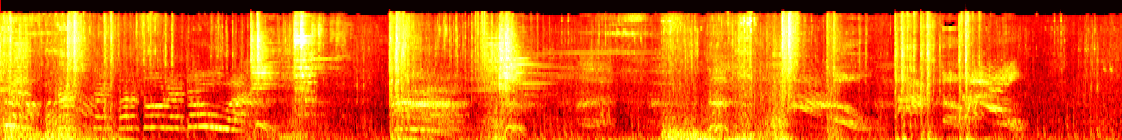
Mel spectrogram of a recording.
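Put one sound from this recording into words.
Steel weapons clash and strike in a fierce fight.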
